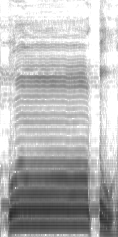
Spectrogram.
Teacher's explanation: Ya laitani kasrah bertemu ya sukun 2 harokat. Ni kuntu nun sukun bertemu ta ikhfa hakiki kita samarkan 3 ketuk atau 3 harokat bunyi nun sukun. Kuntu roba masing-masing 2 harokat kita panjangkan.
